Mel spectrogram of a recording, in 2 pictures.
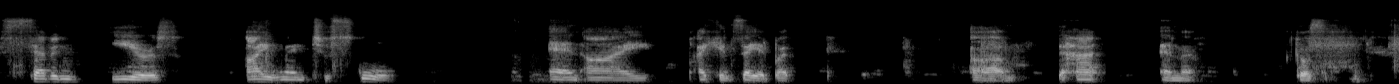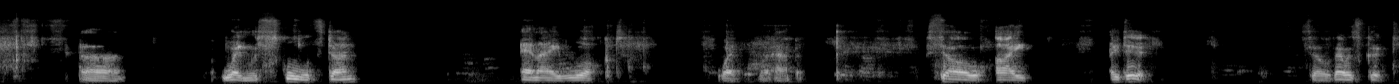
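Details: Mild aphasia in an adult man: followable but choppy, with circumlocution, describing a word he could not retrieve instead of saying it.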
